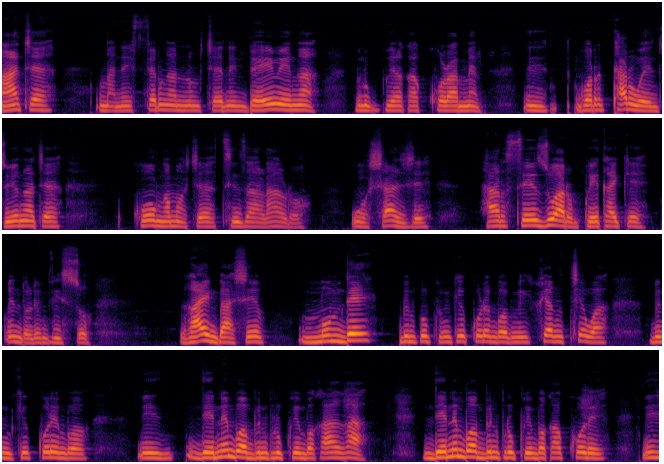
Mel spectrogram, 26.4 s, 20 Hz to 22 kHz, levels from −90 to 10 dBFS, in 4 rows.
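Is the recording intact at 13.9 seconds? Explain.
Yes, at 13.9 seconds the audio is intact, with no dropout, click, distortion or other technical fault to be heard at that point.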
